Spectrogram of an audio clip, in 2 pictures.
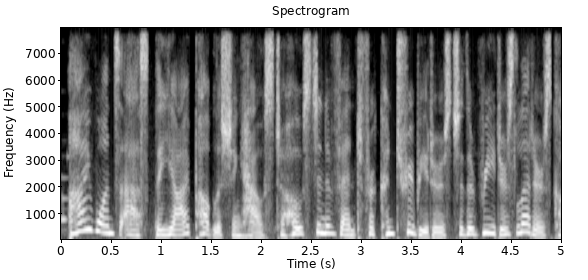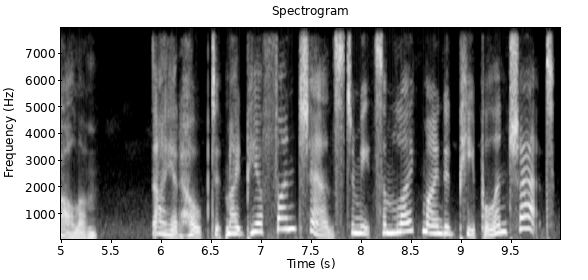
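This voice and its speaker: A woman's voice: fairly high pitch, very animated, normal speed. A woman voicing a poised, sly and teasing adult shrine priestess in a video game.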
